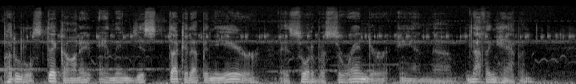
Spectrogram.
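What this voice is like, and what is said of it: Oklahoma accent. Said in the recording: “this Okie accent”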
